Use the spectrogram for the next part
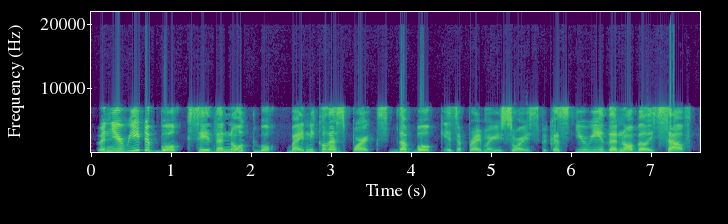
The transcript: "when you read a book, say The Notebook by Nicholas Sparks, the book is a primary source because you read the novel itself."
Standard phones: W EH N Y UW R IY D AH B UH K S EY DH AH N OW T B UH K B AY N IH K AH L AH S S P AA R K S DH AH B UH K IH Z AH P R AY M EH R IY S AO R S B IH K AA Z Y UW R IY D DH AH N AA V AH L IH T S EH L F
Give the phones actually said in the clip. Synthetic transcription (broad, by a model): W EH N Y UW R IY D AH B UH K S EY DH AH N OW T B UH K B AY N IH K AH L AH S S P AA R K S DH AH B UH K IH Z AH P R AY M EH R IY S AO R S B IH K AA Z Y UW R IY D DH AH N AA V AH L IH T S EH L F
